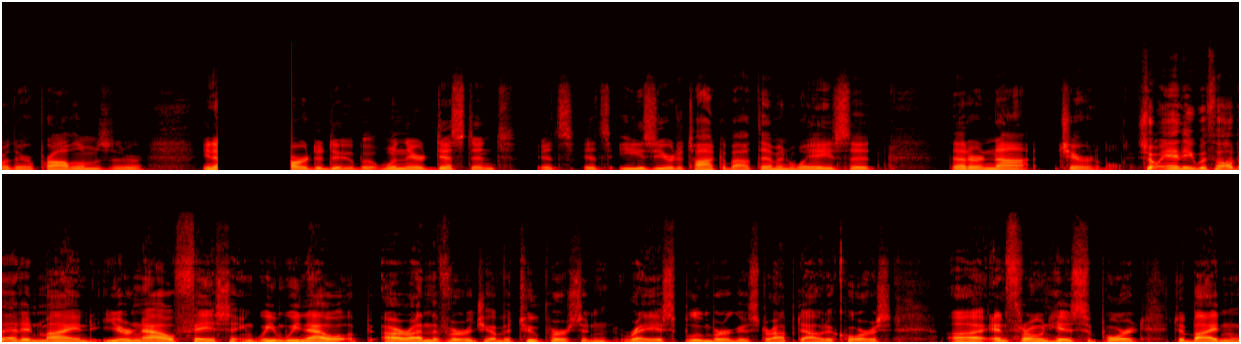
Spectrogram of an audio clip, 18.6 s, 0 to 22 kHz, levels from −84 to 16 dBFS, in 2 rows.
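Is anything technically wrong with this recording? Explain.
Yes, there's an audio dropout to silence from 1.61 to 2.17 s, right after "their problems or you" and before "to do but when". For about 0.56 s everything, room tone included, falls to silence, likely because the input briefly disconnected while recording continued.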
